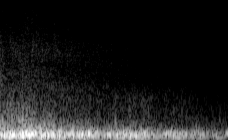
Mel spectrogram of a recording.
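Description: A low rumbling sound effect for an animated channel logo intro, loudest at the start and fading away over about two seconds.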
